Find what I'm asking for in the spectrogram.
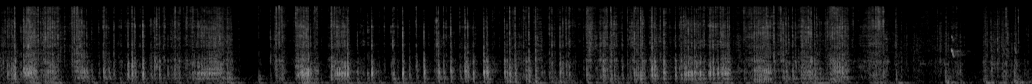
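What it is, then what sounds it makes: Woven wicker basket. Fingertips and nails rapidly tap and scratch across the woven strands of a large, hollow woven wicker (willow/rattan) basket held close to the camera. The result is a dense, continuous stream of dry, crackly scratches and quick taps with a bright, rustling texture, pausing briefly twice.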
